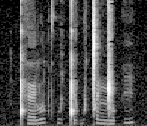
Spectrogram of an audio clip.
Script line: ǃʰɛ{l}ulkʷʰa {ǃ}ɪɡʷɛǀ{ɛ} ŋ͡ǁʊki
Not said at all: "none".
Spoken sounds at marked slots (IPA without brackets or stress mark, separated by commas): l, ǃ, ɛ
